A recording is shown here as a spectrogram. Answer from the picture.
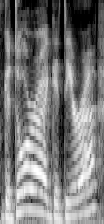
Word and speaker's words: Ghidorah: Like I said, it's the arch nemesis, and I keep on mispronouncing his name. It's Ghidorah.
